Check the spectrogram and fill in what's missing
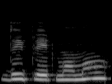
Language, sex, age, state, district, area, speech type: Nepali, female, 45-60, West Bengal, Darjeeling, rural, spontaneous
